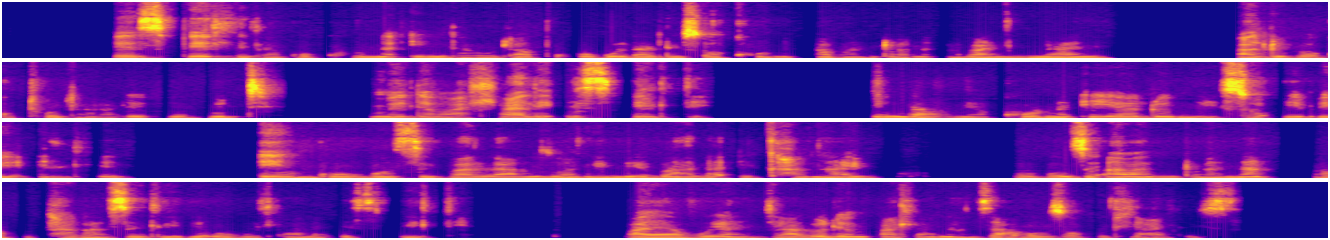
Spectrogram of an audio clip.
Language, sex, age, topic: North Ndebele, female, 50+, health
